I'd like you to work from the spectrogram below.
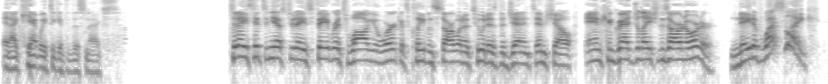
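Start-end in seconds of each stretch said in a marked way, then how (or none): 2.9-8.9 bright radio imaging read; station ID announcer voice. Acted. 9.1-10.3 drawn out and celebratory; slow triumphant announcement. Real, not acted.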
